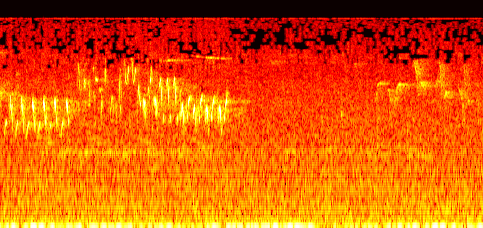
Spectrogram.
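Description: Small cage birds chirping: a quick trill of rapid chirps in the first second and a longer one from about one and a half to three seconds in, sliding slightly down in pitch, then fainter calls near the end, over a steady background hiss.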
